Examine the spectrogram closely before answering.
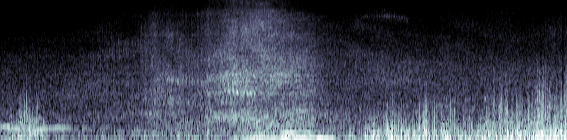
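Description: A car passes on the street, its engine and tyre noise swelling and fading over a few seconds. From a little past halfway, gusting wind rumbles and buffets on the microphone.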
